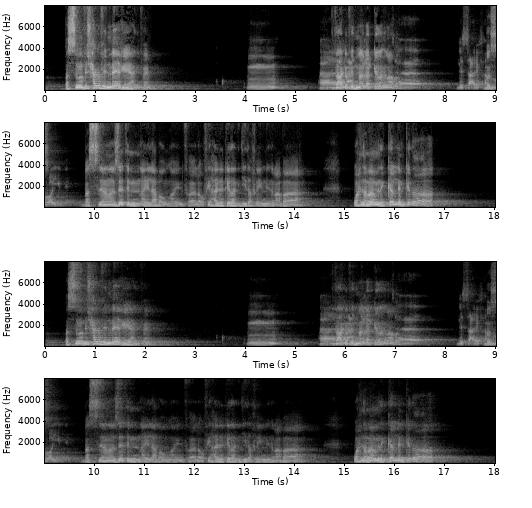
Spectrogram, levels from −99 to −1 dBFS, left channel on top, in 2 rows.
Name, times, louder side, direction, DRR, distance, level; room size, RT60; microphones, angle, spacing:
voice 1, 0.4-2.2 5.8-7.1 8.8-9.1 9.7-14.2 15.2-16.8, left 4 dB, 85° left, 1.1 m, -30 dB
voice 2, 4.0-4.7 5.5-7.7 8.2-9.5, left 3 dB, 30° left, 1.2 m, -39 dB
29.0 x 21.0 x 7.7 m
head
